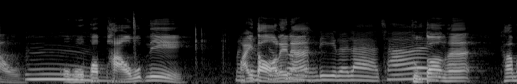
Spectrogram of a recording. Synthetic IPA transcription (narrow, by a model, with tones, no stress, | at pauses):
wɯ˧ʔoː˧˩hoː˨˩˦pʰɔː˧pʰa˩˦wpu˦˥p̚niː˥˩ | m˧pa˧jt̪ɔː˨˧˩lɤː˧na˦˥ʔŋdiː˧lɤː˧jlɛ˧˩t͡ɕʰa˥˩uː˨˩kt̪ɔ˥˩ŋɦa˦˥ | t̪ʰa˥˩m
